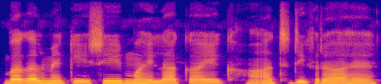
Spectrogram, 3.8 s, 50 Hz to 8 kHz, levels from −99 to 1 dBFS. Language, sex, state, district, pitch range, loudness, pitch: Hindi, male, Jharkhand, Deoghar, 160-185 Hz, -17 LUFS, 170 Hz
